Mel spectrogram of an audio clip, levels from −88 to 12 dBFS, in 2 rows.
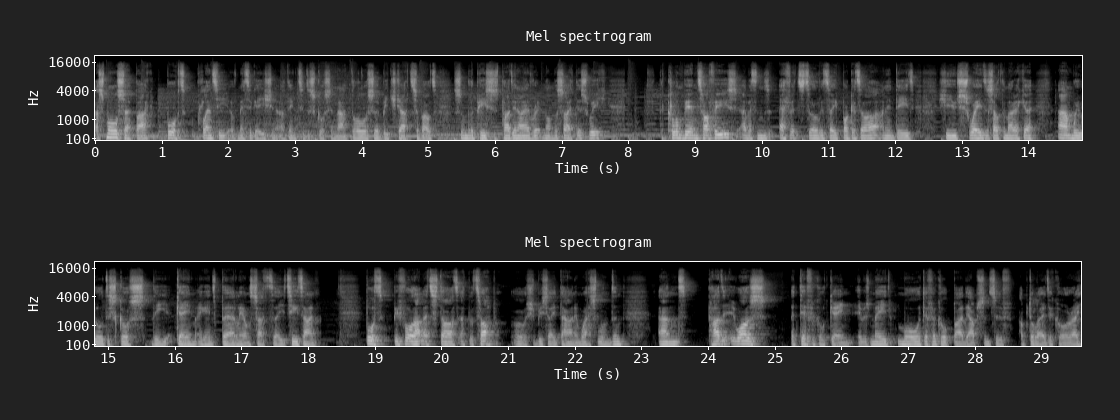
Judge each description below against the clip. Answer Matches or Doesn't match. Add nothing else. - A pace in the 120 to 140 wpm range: Doesn't match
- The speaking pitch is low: Matches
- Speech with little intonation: Matches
